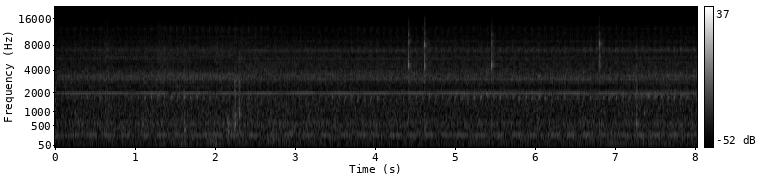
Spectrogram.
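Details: Macintosh Classic II running its 40 MB SCSI hard drive (System 7.5): steady high whine, low hum and scattered sharp ticks over a constant spin; horribly noisy, owner plans to replace it with a BlueSCSI.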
